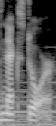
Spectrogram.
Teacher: The T sound just disappears. It becomes next door. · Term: elision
